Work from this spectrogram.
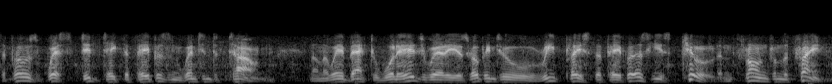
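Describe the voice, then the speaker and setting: Man acting animated, fast-talking English gentleman detective. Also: mid-range voice, close to an everyday voice. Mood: musing, puzzled. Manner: theatrical, repeats phrases, quick questioning. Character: brisk, incisive English gentleman detective, musing and theatrical. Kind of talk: 1930s radio drama acting. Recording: scratchy, tinny 1930s radio recording.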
